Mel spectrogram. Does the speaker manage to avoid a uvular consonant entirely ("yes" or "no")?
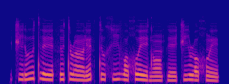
no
